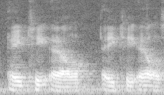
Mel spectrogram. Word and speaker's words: atlatl: know something about and that's the adult adult atl atl is how that's spelled that's pronounced atlatl uh i'd like to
